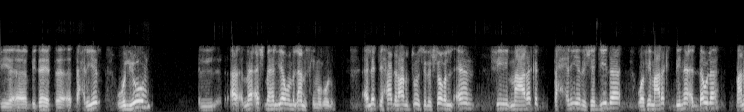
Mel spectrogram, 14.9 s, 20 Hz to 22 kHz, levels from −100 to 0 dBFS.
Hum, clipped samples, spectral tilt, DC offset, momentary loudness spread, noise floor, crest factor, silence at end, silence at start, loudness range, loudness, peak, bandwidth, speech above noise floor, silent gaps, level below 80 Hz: none; under 0.1%; -9 dB/octave; under 0.1%; 13 LU; -82 dBFS; 16 dB; 0 s; 0 s; 2 LU; -20 LUFS; -4 dBFS; 4.3 kHz; 62 dB; none; -64 dBFS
